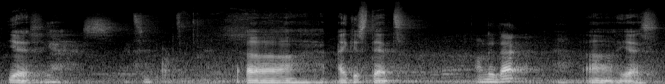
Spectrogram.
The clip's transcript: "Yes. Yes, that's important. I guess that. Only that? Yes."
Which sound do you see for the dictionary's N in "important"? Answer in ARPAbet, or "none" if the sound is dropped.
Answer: none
